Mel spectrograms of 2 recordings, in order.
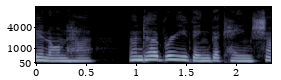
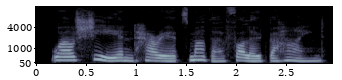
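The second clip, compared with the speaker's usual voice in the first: plain reading voice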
